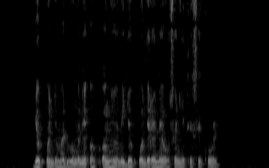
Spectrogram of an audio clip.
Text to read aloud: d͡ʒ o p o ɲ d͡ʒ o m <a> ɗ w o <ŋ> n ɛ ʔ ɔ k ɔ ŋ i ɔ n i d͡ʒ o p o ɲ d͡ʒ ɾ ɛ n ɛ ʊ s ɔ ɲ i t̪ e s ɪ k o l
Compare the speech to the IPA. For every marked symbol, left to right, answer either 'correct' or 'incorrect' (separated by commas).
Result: correct, correct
